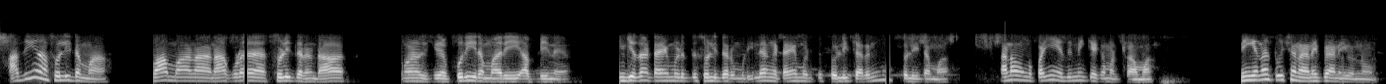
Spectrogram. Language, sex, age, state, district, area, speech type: Tamil, male, 18-30, Tamil Nadu, Nagapattinam, rural, conversation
